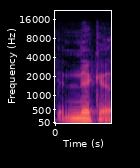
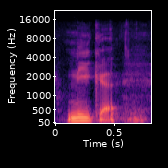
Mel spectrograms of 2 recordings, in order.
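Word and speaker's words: Nicka: Like, it's not Nika. Like, it's Nika. Yeah. And it's clear, like, if you say her full regular name, like Dominica, like, that makes sense. Yeah. So, yeah, we pronounce it Nika, but he said Nika.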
